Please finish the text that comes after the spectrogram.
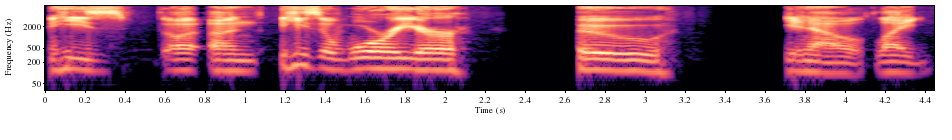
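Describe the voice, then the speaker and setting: A man's voice: mid-range voice, steady tone, slow pace, darkish tone, no echo. A man talking casually as a co-host in a podcast discussion. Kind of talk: casual chat.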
